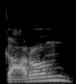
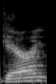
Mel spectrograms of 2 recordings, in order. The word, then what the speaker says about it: Garon: Earth Garen and yeah like I was thinking like it's supposed to be Earth gon but uh the but the English stuff they pronounced it Garen so yeah that's what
